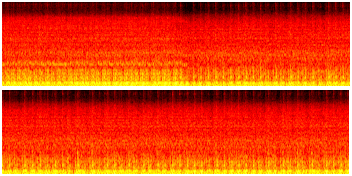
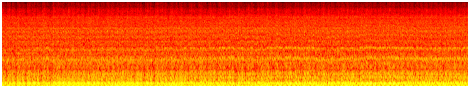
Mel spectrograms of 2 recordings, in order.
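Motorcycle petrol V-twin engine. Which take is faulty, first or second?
second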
